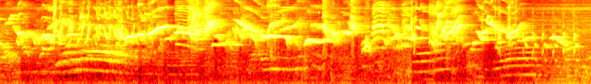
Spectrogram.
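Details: Oriental magpie-robin in an aggressive, angry fighting display: shrill rising and falling whistles and quick chatter, with lower slurred whistled notes in between.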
